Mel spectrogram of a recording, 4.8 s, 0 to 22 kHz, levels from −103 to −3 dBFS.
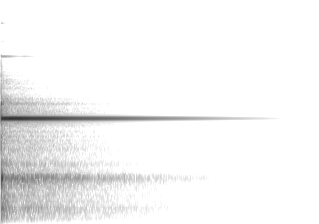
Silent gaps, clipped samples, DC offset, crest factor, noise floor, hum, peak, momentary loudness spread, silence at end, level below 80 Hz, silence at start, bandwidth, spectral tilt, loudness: none; under 0.1%; under 0.1%; 16 dB; under -90 dBFS; none; -18 dBFS; 24 LU; 2.75 s; under -90 dBFS; 0 s; 8 kHz; 2.5 dB/octave; -28 LUFS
